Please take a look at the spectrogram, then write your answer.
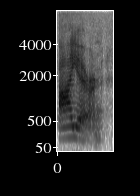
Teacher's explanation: imagine a little schwa here in the middle between I and R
